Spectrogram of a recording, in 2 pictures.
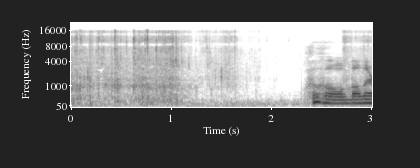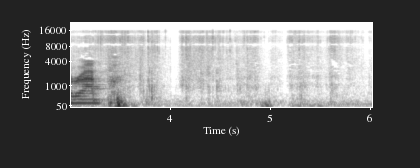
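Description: Bubble wrap crinkles softly as hands handle it.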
